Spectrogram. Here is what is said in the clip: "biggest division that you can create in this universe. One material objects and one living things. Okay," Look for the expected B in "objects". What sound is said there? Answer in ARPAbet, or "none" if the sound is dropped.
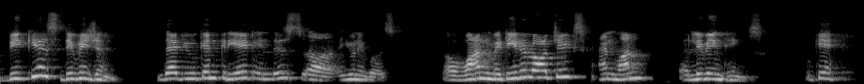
none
